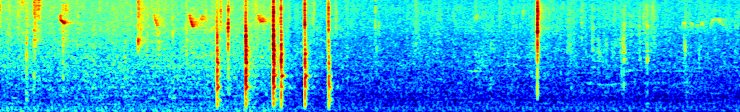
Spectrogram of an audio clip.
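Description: Cleaver chopping on a round wooden chopping block, mincing a crab and prahok paste: a quick run of about six sharp knocks a couple of seconds in, then a single click later.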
